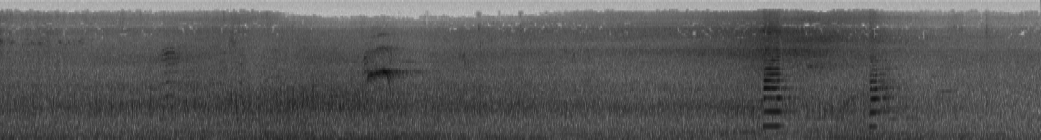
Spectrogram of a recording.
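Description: A vehicle horn beeps twice, a short beep and then a shorter one about a second later, over the steady rumble of street traffic.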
